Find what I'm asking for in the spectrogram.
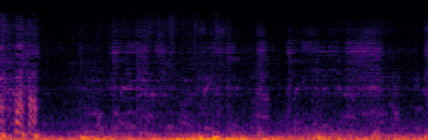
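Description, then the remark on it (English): Steady low engine and road rumble from inside a moving car, continuous and fairly loud, with faint muffled voices mixed into the drone. “This is the second time I've been in this car.”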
